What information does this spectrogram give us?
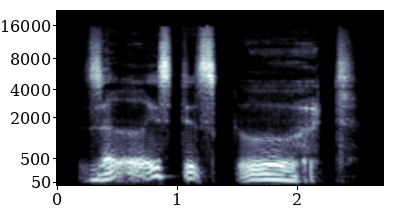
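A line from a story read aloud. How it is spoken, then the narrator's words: Cooing monster. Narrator (German): säuselte das Monster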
